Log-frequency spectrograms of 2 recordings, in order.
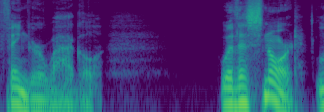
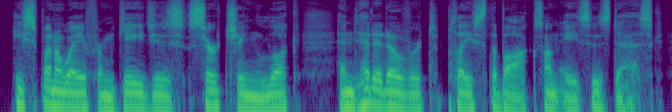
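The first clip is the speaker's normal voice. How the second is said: usual speaking voice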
